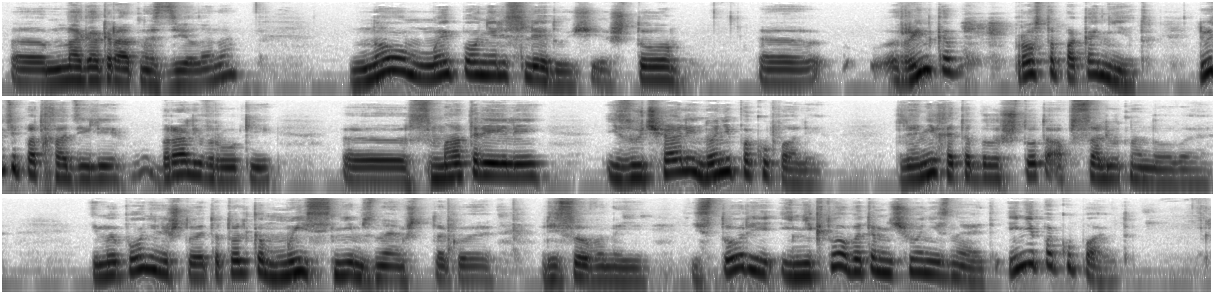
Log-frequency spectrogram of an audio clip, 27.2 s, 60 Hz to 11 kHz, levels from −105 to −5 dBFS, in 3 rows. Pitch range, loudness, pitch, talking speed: 120-175 Hz, -21 LUFS, 145 Hz, 115 wpm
